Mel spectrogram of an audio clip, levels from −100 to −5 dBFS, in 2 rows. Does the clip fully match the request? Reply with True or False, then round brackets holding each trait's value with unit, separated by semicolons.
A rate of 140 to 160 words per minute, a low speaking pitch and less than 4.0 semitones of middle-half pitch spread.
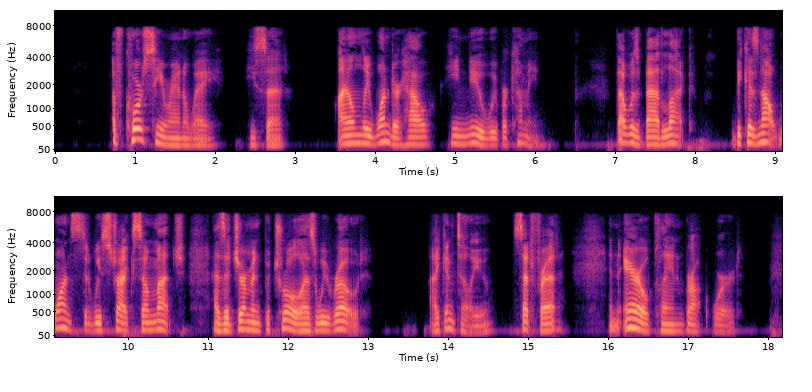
True (150 wpm; 130 Hz; 3.5 semitones)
